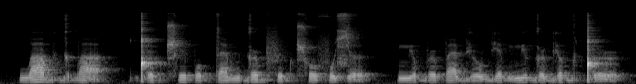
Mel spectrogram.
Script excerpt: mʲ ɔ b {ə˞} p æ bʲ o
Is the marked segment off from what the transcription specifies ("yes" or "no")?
no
